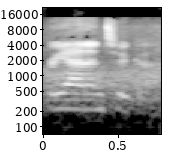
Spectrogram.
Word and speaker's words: Rhiannon Tooker: that how you say it yes why you pronounce it for us so we have it exactly right ran and Tuka okay yes and you're from Australia Queensland that's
